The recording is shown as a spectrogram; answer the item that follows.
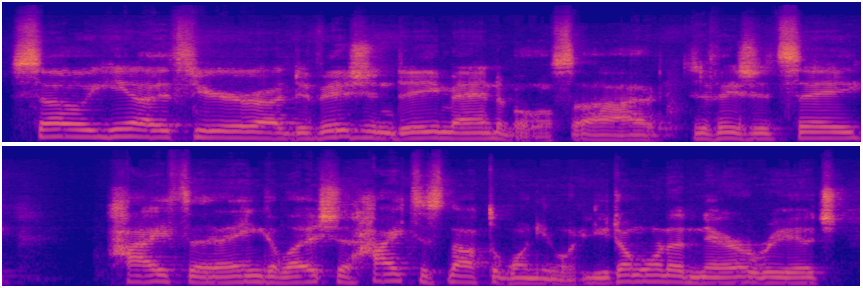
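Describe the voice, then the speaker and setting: An older man from Central Arkansas, a dental surgeon answering podcast interview questions in an unhurried way, with frequent "uh" fillers. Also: medium pitch, darkish tone. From Central Arkansas, USA. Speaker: dental surgeon and course mentor.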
